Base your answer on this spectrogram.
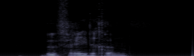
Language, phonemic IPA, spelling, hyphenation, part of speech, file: Dutch, /bəˈvreːdəɣə(n)/, bevredigen, be‧vre‧di‧gen, verb, Nl-bevredigen.ogg
- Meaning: 1. to satisfy, to satiate 2. to pacify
